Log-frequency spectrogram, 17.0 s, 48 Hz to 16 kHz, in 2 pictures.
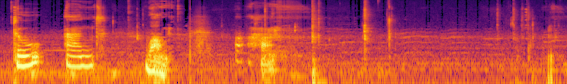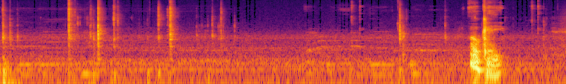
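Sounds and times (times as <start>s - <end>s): faint keyboard keystrokes: 7.4s - 8.8s.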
